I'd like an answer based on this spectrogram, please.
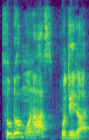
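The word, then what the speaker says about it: Pseudomonas putida: देखिए जीवाणु के बारे में पूछा जा रहा, तो वो जीवाणु आपका हो जाएगा सुडोमोनास पुथिदा, ठीक है, सुडोमोनास पुथिदा, यहाँ पर पी साइलेंट होता है, ठीक है, ये आपका बी उत्तर हो जाएगा।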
